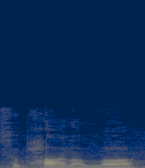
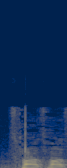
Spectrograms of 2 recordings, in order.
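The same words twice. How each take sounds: First: It is said slowly and audibly. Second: It is said fast and mechanically.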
